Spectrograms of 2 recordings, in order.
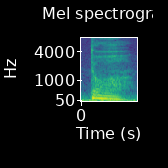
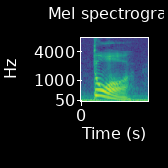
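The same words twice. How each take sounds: First: It has a low tone with breathy aspiration. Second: It has a tone that is not low and breathy. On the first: To die. "that's like a low aspirated" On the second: To come. "that means to come"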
